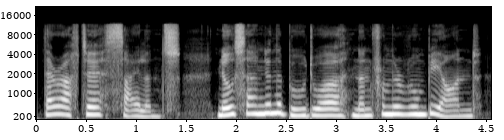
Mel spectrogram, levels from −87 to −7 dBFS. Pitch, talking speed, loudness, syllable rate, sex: 240 Hz, 160 wpm, -14 LUFS, 4.4 syllables/s, female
